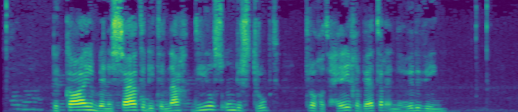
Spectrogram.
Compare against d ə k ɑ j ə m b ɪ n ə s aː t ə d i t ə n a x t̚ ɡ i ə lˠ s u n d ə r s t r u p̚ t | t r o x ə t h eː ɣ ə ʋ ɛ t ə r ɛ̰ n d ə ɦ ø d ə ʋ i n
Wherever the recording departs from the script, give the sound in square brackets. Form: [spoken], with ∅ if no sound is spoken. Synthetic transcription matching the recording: d ə k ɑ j ə [n] b ɪ n ə s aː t ə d i t ə n a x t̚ [d] i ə lˠ s u n d ə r s t r u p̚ t | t r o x ə t h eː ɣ ə ʋ ɛ t ə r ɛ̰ n d ə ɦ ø d ə ʋ i n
